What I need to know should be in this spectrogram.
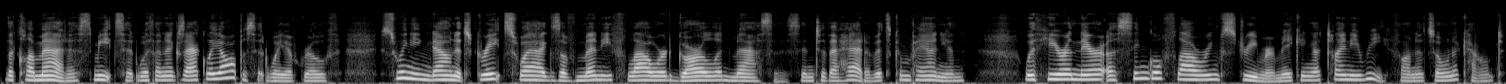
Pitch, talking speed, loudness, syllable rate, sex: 195 Hz, 170 wpm, -17 LUFS, 4.9 syllables/s, female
